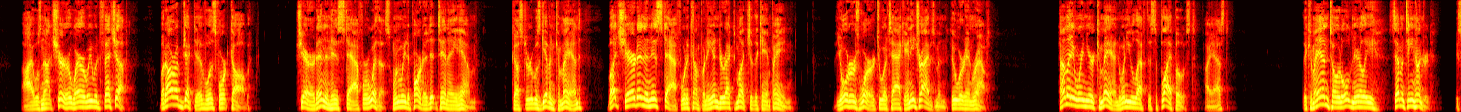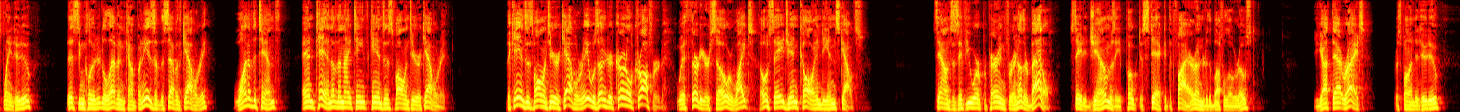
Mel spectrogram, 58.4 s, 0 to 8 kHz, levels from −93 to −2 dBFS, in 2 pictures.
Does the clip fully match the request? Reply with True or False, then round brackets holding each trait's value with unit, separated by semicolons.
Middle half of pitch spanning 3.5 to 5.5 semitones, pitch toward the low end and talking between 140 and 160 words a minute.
True (4.8 semitones; 125 Hz; 150 wpm)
